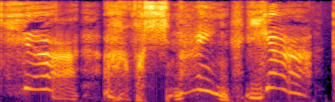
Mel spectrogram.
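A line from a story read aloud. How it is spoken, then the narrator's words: Shrieking. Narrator (German): kreischte Gollum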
